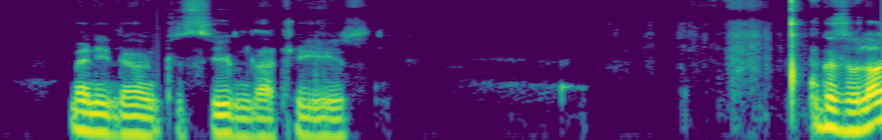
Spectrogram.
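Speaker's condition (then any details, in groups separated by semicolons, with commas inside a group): No condition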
